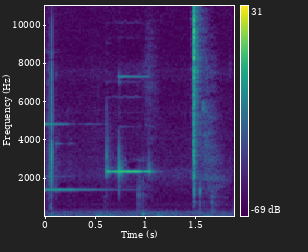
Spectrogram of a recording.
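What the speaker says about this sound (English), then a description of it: "sorry, phone call." A phone sounds a short electronic alert, a few thin sustained beeps and tones spaced across a couple of seconds, fairly close over a quiet room, with small handling knocks in between.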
